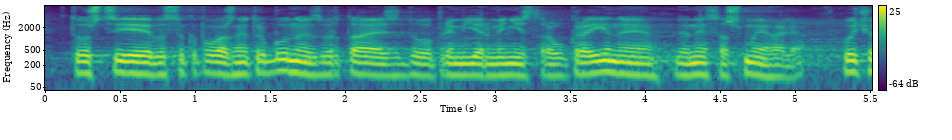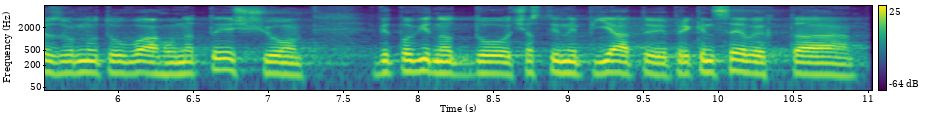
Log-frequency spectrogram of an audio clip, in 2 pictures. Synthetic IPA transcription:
t̪ɔʒt͡sʲiʋɪsɔkɔpɔʋɑʒnɔjit̪ʊrbunɔjʊzʋert̪ɑjʊt͡sʲd̪ɔpɾemʲjermʲinʲist̪ɾɐʊkɾɐjinɪd̪enɪsɐʃmɪɦɐlʲɐ | xɔt͡ʃʊzʋʲernut̪ɪʊʋɑɦʊnɐt̪ɛʃt͡ʃɔ | ʋʲid̪̚pɔʋʲid̪nɔd̪ɔt͡ʃɐst̪ɪnɪpʲjat̪ɔjʊpɾʲikɪnt̪sɛʋɪxt̪ɐ

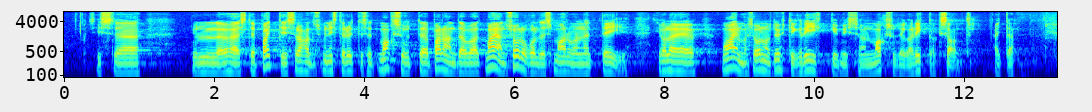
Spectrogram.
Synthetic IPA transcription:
siːs | kylyɦest̪e̞b̥ɑt̪ʲːˑisrɑɦɑnd̪usminist̪eɾyt̪ːˑle̞se̞t̪ːmɑksud̪̥pɑɾɑnd̪ɑvɑd̪̥mɑjɑnd̪̥uso̞luko̞rd̪̥esmɑɑrvɑne̞t̪ːe̞j | ejo̞lemɑːilmɑso̞lnud̪yht̪iɡ̥iɾiːkːimiso̞nmɑksud̪̥e̞ɡ̥ɑɾikːɑksːɑ̰ːnd̪̥ | ɑ̰jt̪ːˑæh

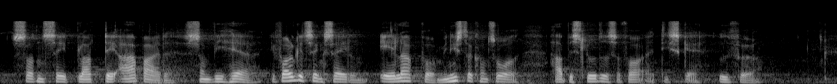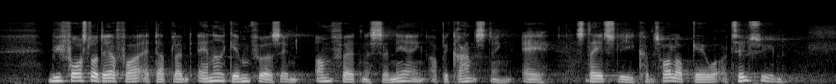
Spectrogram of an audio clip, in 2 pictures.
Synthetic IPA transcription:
sɒ̽d̥n̩se̝̰ːd̥̚b̥lɒ̽d̥̚ːe̝ʔɑ̈ːb̥ɑ̈ɪ̰d̥əsɒ̽mʋiɦæɐ̰ifɒ̽lɡ̥ət͡sʰe̝ŋ̰sɛ̰ːln̩elɐpʰɒ̽minisd̥ɐkʰɒ̽nt͡sʰo̝̰ːɐð̞̩ˠhɑ̈b̥e̝slud̥ð̩ˠsɑ̈ɪfɒ̽ʔæd̥isɡ̥æuð̞ˠfø̰ːɐ | ʋifɒːslɔ̰ːd̥æɐfɒ̽ʔæd̥ɑ̈b̥læn̰d̥ænð̞̩ˠɡ̥emm̩fø̰ɐ̰se̝nɒ̽mfæd̥ənəsæne̝ɐ̰e̝ŋɒ̽b̥e̝ɡ̥ʁan̰sne̝ŋæ | sd̥ɛ̰ːd̥sliəkʰɒ̽nt͡sʰʁɒ̽l̰ɒ̽b̥̚ɡ̥ɛːʊɐʔɒ̽t͡sʰe̝lsy̰ːn

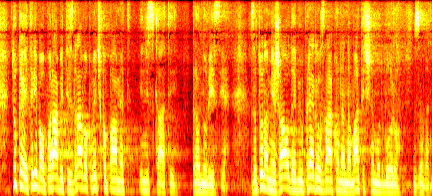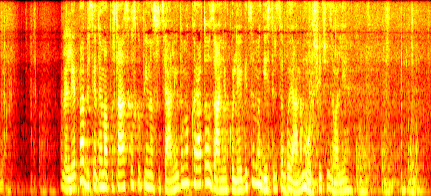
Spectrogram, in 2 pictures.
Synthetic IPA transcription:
t̪uːkajɛt̪ɾeːbaupɔɾaːbjat̪izd̪ɾaːʋɔkmeːt͡ʃkɔpaːmɛt̪iniskaːt̪i | ɾawnɔʋeːsjɛ̰zat̪oːnamjɛʒawd̪ajɛbiwpɾɛːd̪lɔɡzaːkɔnanamaːt̪it͡ʃnɛmɔd̪bɔːɾuzaʋəɾnʲjɛn | ʋaːlaleːpabɛseːd̪aimaːpɔslaːnskaskupiːnasɔt̪sijaːlniɣd̪ɛmɔkɾaːt̪ɔwzaːnjɔkɔleːɡit̪sɛmaɡist̪ɾit̪abɔjaːnamuːɾʃit͡ʃizɔːljɛ

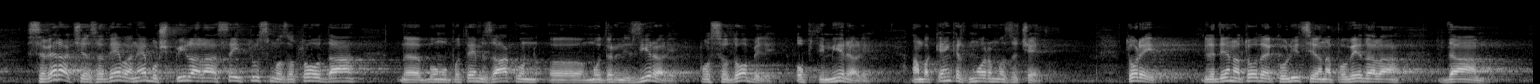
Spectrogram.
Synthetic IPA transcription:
sɛʋeːd̪at͡ʃɛzad̪eːʋanɛboʃpiːlalasɛjt̪uːsmɔzat̪oːd̪a | bomɔpot̪emzaːkɔnmɔd̪ɛɾniziːɾalipɔsɔd̪oːbilḭɔpt̪imiːɾalḭ | ampakɛŋkɾat̪moːɾamɔzat͡ʃḛːt̪ | t̪oːɾɛjɡlɛd̪enat̪oːd̪ajɛkɔalit̪sijanapɔʋeːd̪alad̪a

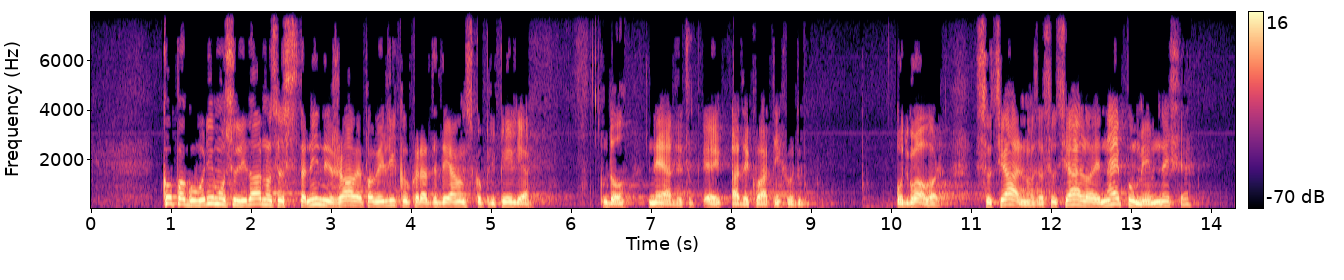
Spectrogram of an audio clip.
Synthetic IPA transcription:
kɔpaɡɔʋɔɾiːmɔwsɔlid̪aɾnɔst̪ɔst̪aɾninid̪əɾʒaːʋɛpaʋɛlikɔkɾat̪d̪ɛjanskɔpɾipeːlja | d̪ɔnɛ | ad̪ɛkʋaːt̪nix | ɔd̪ɡɔːʋɔ̰ɾsɔt̪sijaːlnɔzasɔt̪sjaːlɔjɛnajpɔmembnɛjʃɛ

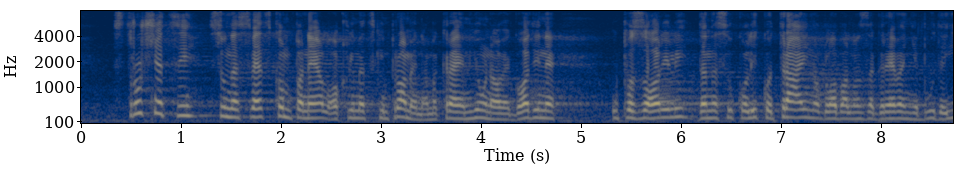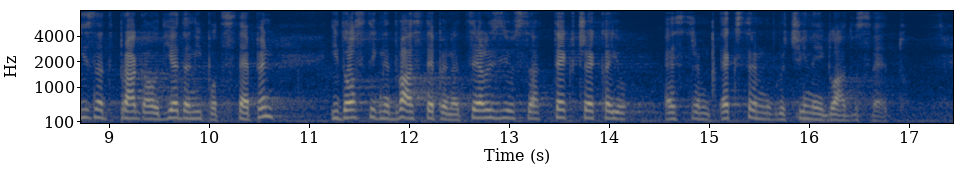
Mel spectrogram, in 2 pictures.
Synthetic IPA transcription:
st̪ɾut͡ʃɲat̪sisunasʋe̞t̪sko̞mpaneluoklimat̪skimpɾo̞me̞namakɾajemjuːnao̞ʋe̞ɡo̞d̪ine̞ | upo̞zo̞ɾilid̪anasuko̞liko̞t̪ɾaːjno̞ɡlˠo̞balˠno̞zaɡɾeːʋaɲe̞bud̪e̞iznad̪pɾaːɡaod̪jed̪anipot̪st̪epe̞n | id̪o̞st̪iɡned̪ʋaːst̪e̞pe̞nat̪selziusat̪e̞kt͡ʃekaju | ekst̪ɾemneɡɾut͡ɕineiɡlˠa̰ːd̪usʋeːt̪u̥

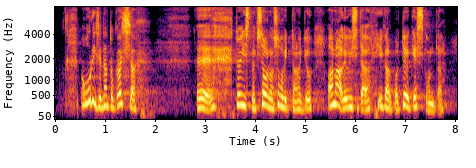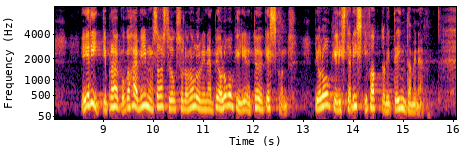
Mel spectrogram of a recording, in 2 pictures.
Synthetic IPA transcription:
mɑuːɾisinnɑt̪ːˑukːˑeɑsjɑ | t̪øːist̪ɑmeksoːno̞nso̞ːvit̪ːˑɑnud̪̥juɑnɑlyːsid̪̥ɑiɡ̥ɑlpo̞ːlt̪øːke̞sko̞nd̪̥ɑ | jɑe̞ɾit̪ːˑiprɑeɡ̥ukɑɦe̞viːmɑsɑːst̪ɑjo̞ːksulo̞no̞lulinepio̞lo̞ːɡ̥iline̞t̪ø̞ːke̞sko̞̰nd̪̥ | pio̞lo̞ːɡ̥ilist̪eɾiskifɑk̚t̪o̞ɾit̪ːe̞ind̪̥ɑminḛ

